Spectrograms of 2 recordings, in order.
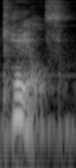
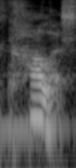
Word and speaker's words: Collis: I was calling it Kales, like Zales, and I saw it was Collis, like Khaleesi from the Game of Thrones, the smoking hot chick with dragons.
